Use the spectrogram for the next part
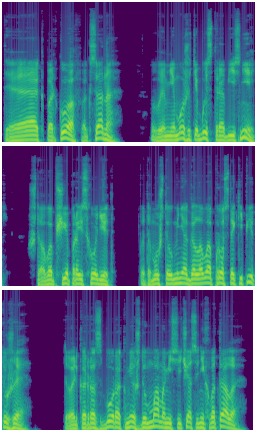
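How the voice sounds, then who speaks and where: A man voicing a gruff, impatient middle-aged police chief who talks in slang, in an audiobook. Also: medium pitch, expressive, moderate pace, warm tone, no echo, studio quality.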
